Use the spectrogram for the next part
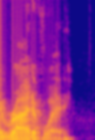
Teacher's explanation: in American English pronunciation, instead of saying right of way, we actually change the T pronunciation to a D.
